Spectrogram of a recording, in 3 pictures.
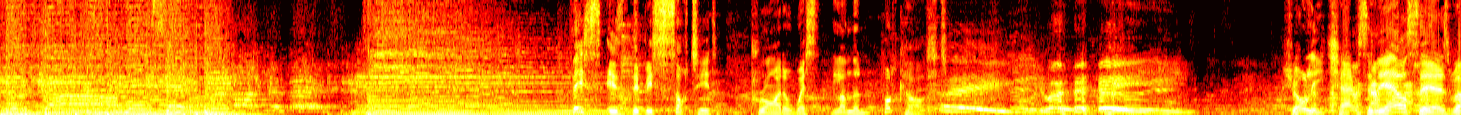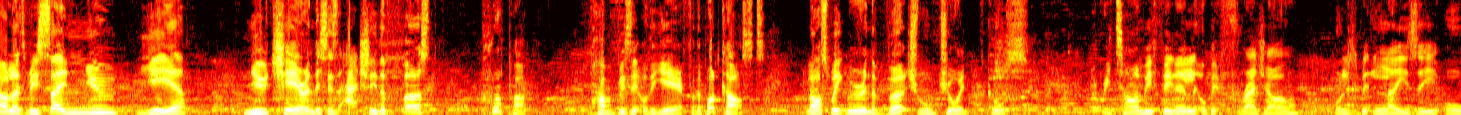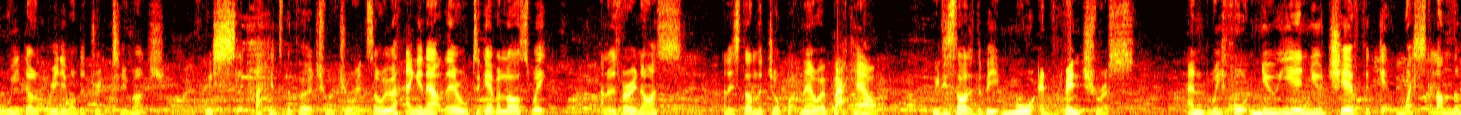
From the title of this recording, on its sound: pre-match podcast from the pub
